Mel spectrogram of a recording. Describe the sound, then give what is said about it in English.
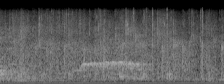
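A crowd claps steadily for a few seconds, a dense, even wash of many hands, moderately loud, with no voices over it. “Clap so I can drink some water.”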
